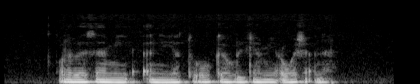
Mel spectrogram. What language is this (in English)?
Arabic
